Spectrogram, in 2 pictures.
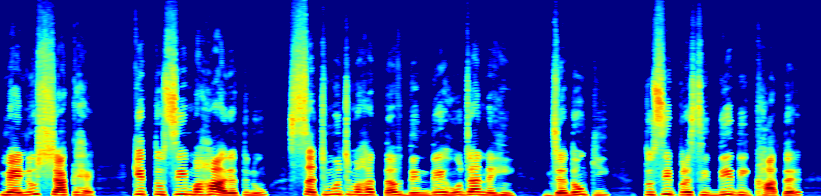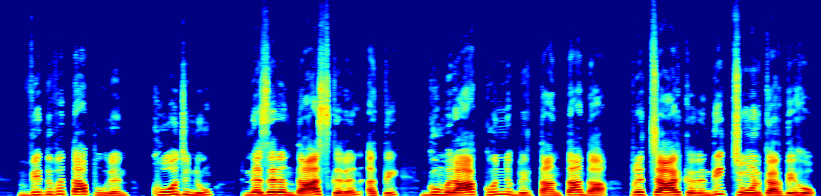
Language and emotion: Punjabi, disgusted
